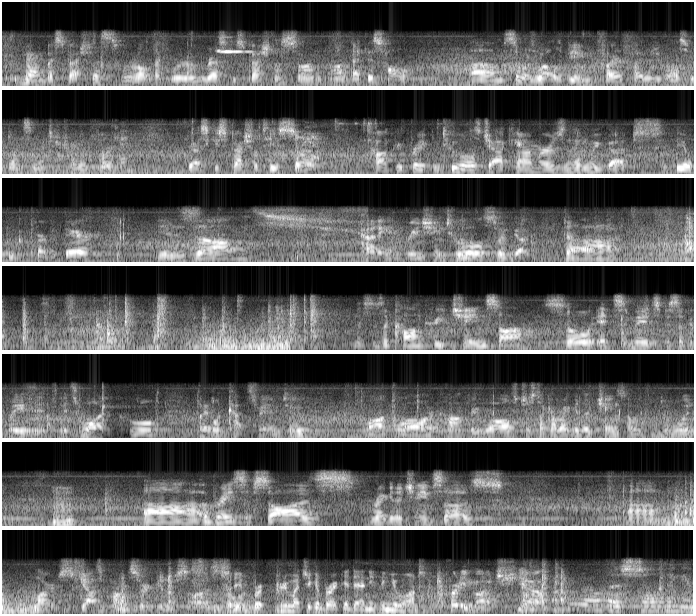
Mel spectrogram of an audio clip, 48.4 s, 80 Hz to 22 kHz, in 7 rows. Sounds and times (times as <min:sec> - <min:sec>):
Speech: 0:00.1 - 0:04.1, 0:04.7 - 0:14.8, 0:15.4 - 0:20.1, 0:24.3 - 0:35.4, 0:36.0 - 0:39.7, 0:40.8 - 0:48.4.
